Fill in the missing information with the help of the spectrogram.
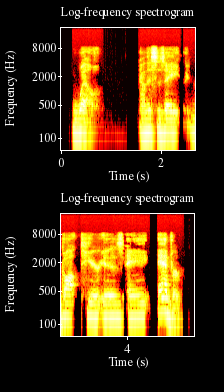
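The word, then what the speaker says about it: godt: Now, so it goes from gu to got. T is pronounced. And the vowel changes because now you have 2 consonants after the O.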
